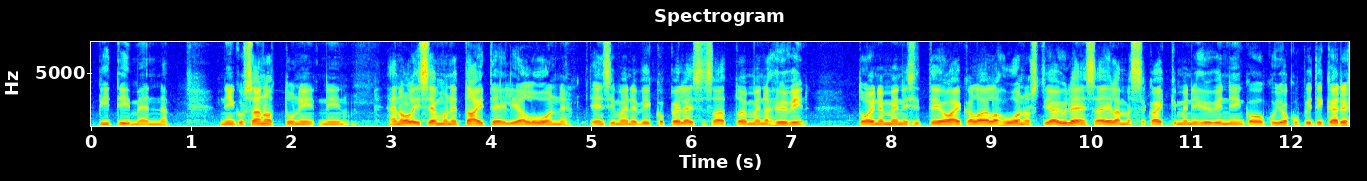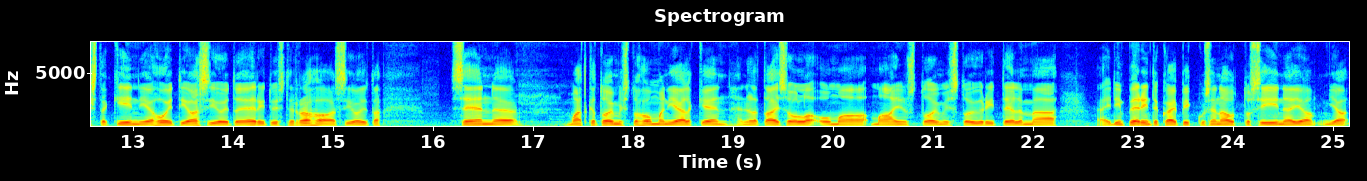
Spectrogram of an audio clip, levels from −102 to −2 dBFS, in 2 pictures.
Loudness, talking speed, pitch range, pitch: -26 LUFS, 140 wpm, 115-125 Hz, 120 Hz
